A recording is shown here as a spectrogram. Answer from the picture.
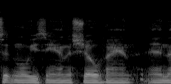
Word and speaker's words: Chauvin: chauvin i call him chauvin because that's how we pronounce it in louisiana chauvin and that's the proper french way of pronouncing it um so um derek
